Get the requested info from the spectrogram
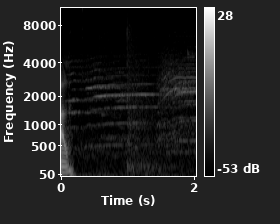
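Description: Quiet gymnasium room tone during a pause in play, with a faint steady hum. A commentator's voice trails off at the very start.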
